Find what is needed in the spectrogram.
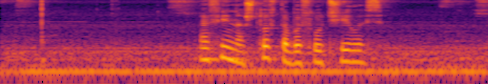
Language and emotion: Russian, neutral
